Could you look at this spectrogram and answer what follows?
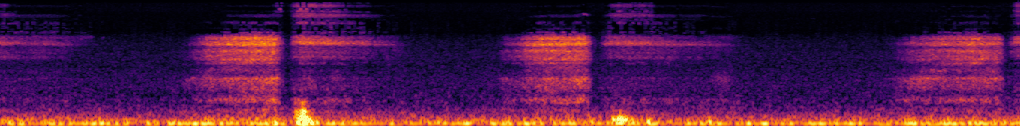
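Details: Tiny puppy snoring while napping: soft, hissing sleep breaths, roughly one every two seconds, with faint snorts against a low room hum; quiet snoring.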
